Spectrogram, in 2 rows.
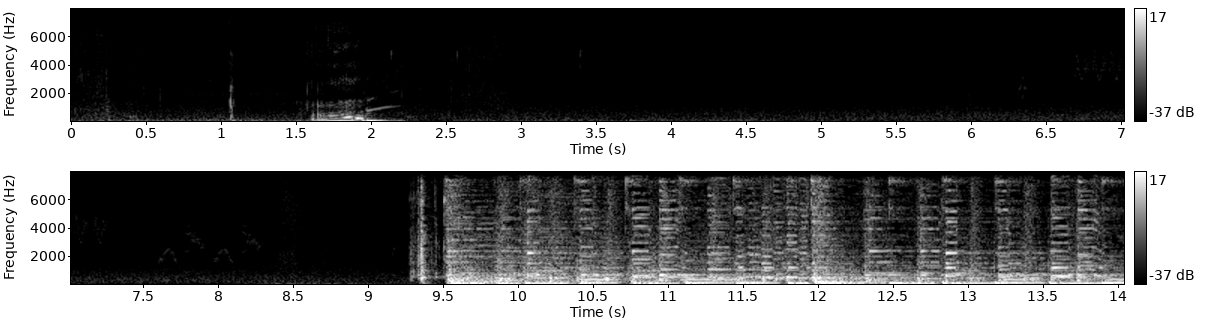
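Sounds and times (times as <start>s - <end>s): faint background ambience: 0.0s - 9.6s
faint bird chirps and trill: 1.6s - 2.3s, 6.2s - 8.4s.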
